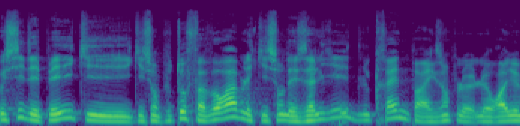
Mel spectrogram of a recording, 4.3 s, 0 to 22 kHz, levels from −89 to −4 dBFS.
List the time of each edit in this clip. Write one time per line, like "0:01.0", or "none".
none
